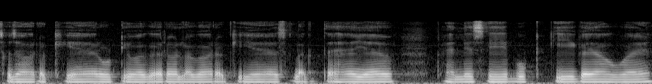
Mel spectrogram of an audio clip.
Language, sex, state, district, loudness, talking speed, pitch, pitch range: Hindi, male, Uttar Pradesh, Muzaffarnagar, -14 LUFS, 175 wpm, 120 Hz, 115-120 Hz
